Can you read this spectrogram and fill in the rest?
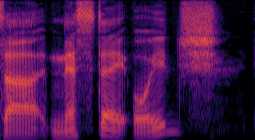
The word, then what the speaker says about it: Neste Oyj: You're going to test my pronunciation here, but it's Neste Oyj, N-E-S-T-E-O-Y-J, a Finnish petroleum refinery that came in with a score of 83% out of 100.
